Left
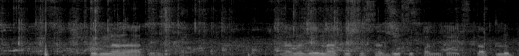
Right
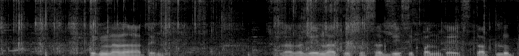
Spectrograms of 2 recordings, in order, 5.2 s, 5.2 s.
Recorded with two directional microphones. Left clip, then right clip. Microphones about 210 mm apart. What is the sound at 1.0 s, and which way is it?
Speech, 55° right (ahead or behind).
